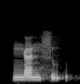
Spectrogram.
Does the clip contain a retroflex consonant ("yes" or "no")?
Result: no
